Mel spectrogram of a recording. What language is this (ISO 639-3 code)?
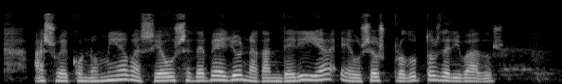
glg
